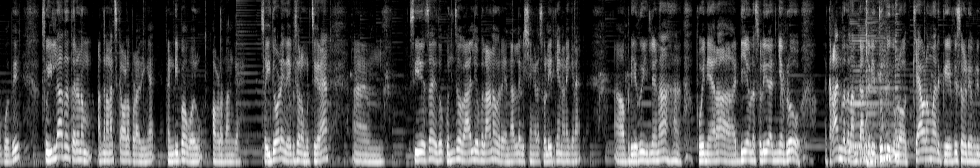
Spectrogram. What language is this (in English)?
Tamil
